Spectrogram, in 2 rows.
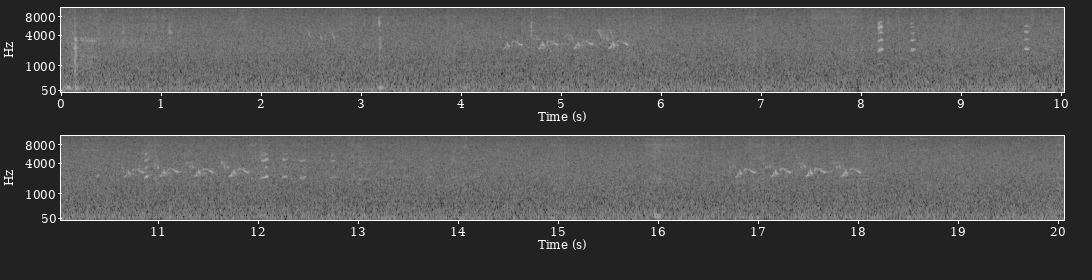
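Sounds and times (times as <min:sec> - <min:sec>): faint bird chirping: 0:04.4 - 0:05.8, 0:09.6 - 0:14.0, 0:16.7 - 0:18.2.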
